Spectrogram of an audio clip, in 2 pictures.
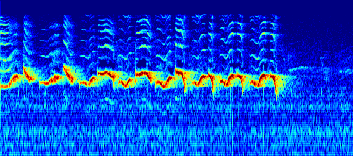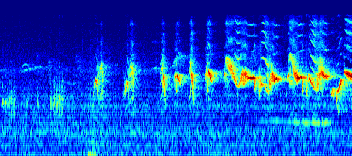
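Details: A wambi in the wild sings a loud, rapid warble of high, rising-and-falling whistled notes. It pauses briefly, then resumes with brighter, choppier phrases.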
